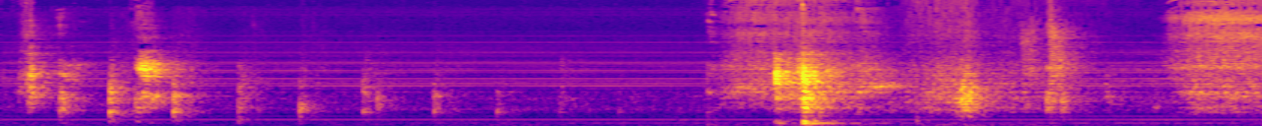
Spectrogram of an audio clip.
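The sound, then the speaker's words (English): A kitchen cupboard door is opened and closed, making a quiet series of many wooden clunks and taps. A louder knock comes later, over a faint steady mains hum. “Middle cupboard on the left, isn't it? Empty.”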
